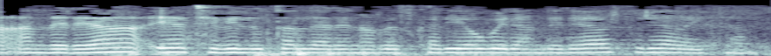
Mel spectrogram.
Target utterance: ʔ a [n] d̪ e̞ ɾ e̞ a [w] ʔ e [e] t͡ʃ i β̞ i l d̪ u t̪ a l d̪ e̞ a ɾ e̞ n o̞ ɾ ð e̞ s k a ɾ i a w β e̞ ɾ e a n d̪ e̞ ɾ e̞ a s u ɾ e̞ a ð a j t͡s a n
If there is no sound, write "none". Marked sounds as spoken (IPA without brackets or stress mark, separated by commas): n, none, a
